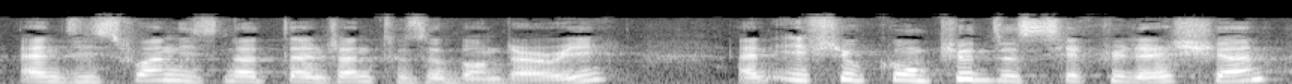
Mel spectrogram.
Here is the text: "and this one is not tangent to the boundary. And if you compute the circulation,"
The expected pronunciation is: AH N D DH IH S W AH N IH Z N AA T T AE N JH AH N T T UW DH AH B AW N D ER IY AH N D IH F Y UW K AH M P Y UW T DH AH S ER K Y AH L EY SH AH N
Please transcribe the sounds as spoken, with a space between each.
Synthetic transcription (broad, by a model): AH N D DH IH S W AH N IH Z N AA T T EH N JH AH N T T UW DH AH B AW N D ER IY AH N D IH F Y UW K AH M P Y UW T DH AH S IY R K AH L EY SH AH N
